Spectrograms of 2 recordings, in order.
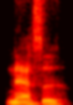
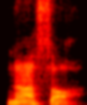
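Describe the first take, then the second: First: It is said like the English acronym NASA. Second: It is said with a Hebrew pronunciation. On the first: The speaker calls it wrong. "it's not NASA. Like, you know, NASA" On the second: The speaker calls it right. "when you look at the pronunciation right here, it says NASA"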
